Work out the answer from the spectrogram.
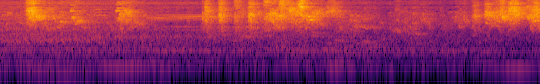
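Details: Pet cockatiels uttering rough squawks and chirps in loose bursts, with a brief whistled tone in the middle and soft room noise.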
